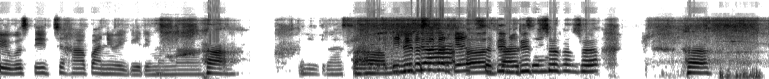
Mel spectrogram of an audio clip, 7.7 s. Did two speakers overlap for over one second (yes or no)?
yes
